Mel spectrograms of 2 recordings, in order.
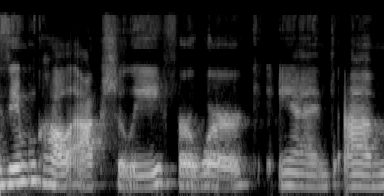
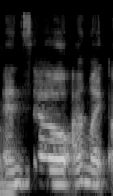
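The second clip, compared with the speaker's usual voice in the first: usual speaking voice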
